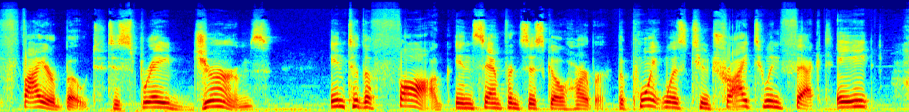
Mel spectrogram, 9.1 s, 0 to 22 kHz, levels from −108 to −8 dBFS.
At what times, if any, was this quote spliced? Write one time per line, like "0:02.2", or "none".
0:01.2
0:04.4
0:06.0
0:08.2

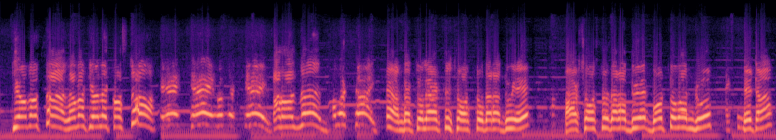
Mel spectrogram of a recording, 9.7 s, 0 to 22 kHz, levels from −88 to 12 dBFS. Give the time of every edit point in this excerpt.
0:04.8

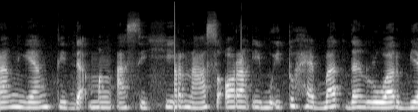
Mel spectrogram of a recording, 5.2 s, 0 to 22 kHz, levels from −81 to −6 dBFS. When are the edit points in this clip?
0:02.2

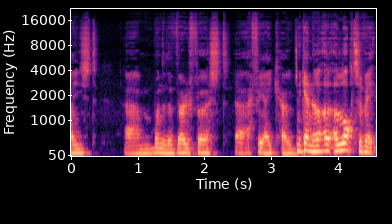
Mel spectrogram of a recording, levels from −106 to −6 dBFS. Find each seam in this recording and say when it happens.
0:03.4

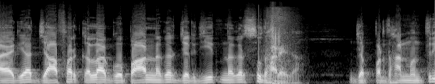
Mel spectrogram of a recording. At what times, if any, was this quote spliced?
0:02.5

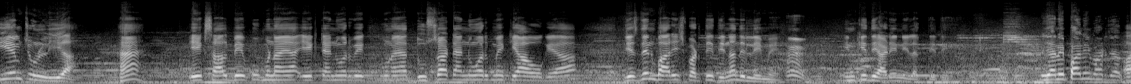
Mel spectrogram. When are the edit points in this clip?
none

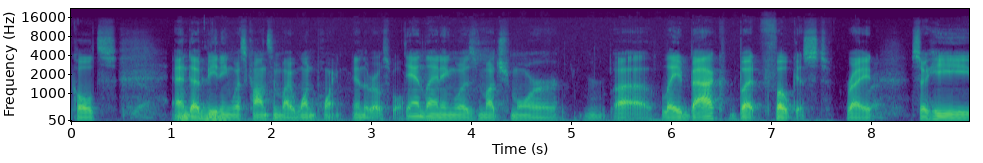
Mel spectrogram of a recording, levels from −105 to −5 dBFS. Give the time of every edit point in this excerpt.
0:03.2

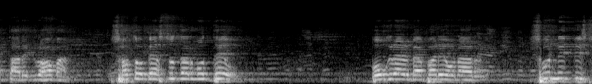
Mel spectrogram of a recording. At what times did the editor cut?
none

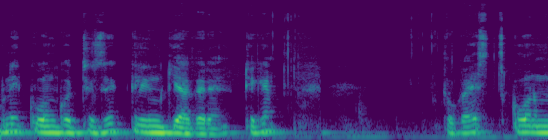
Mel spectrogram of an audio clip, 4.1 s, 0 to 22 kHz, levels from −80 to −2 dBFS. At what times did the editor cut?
0:02.5

